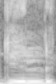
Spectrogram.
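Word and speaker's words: guild: इसको हम पढ़ते हैं गिल्ड क्या पढ़ते हैं गिल्ड पढ़ते हैं तो यू के बाद जब भी कोई बवेल आता है तो वहां पर हम उसका यू का प्रोनंसिएशन नहीं करते हैं ठीक है क्लियर है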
